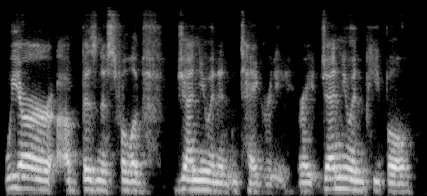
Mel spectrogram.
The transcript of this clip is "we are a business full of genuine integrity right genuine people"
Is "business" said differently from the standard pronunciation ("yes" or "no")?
no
